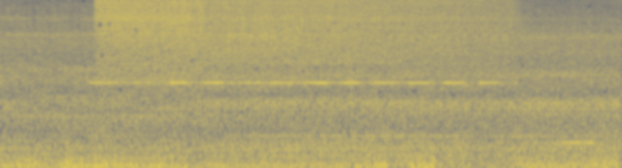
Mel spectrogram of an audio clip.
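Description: A bus beeps with a steady high tone.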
